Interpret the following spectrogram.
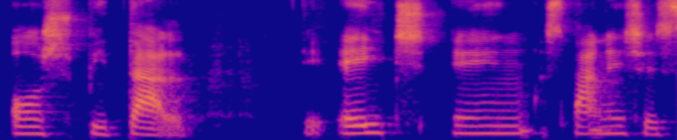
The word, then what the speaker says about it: hospital: spelling is the same just slightly different um pronunciation hospital the age in spanish is silent so let's pretend it's not there hospital there's something else i wanted to mention here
